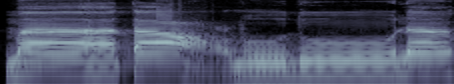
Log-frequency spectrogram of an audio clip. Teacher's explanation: دال کو 1 الف کی مقدار کھینچ کر پڑھیں گے، واو مدہ ہے آگے ، نون کو وقف کی صورت میں ساکن پڑھیں گے۔ ما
